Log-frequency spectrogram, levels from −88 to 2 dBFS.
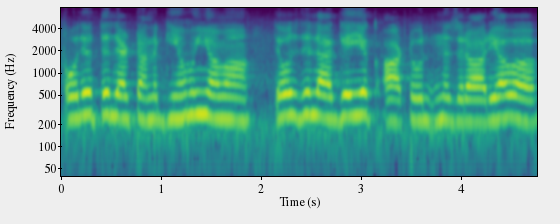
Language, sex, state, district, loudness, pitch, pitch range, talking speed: Punjabi, female, Punjab, Kapurthala, -13 LUFS, 240 Hz, 225-260 Hz, 200 wpm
